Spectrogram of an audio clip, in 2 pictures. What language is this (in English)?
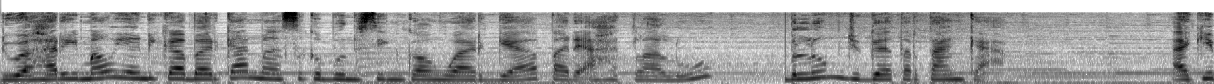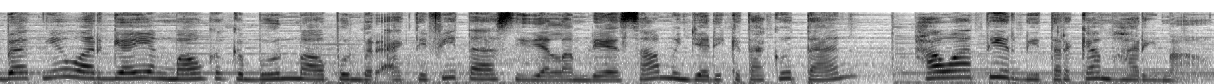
Indonesian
